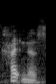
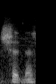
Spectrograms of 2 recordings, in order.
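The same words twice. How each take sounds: First: The word begins with a k sound. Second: The word begins with a ch sound. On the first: The speaker calls it right. "it's chitinous, isn't it?" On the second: The speaker calls it wrong. "not chitinous"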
